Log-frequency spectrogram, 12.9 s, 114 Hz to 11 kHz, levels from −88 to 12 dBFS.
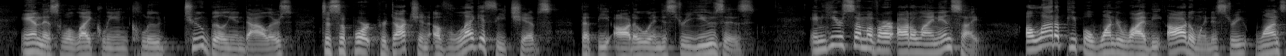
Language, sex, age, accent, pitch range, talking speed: English, male, 30-49, American, 135-200 Hz, 165 wpm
